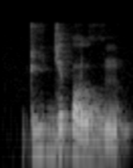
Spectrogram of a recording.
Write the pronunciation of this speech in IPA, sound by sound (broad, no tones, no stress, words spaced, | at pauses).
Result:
ʈi̤ ɟepɔ lɔ̤n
